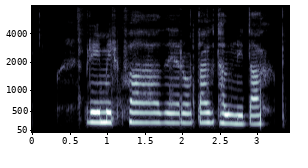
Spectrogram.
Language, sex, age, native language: Icelandic, male, 12, Icelandic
